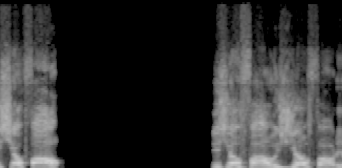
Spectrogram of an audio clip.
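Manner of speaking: loud, high accusation; accusing shout. Real, not acted. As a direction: hurl the blame at him. Angry rant at the president.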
